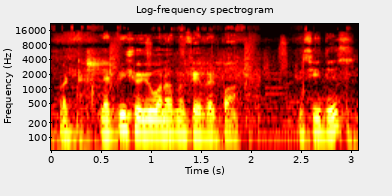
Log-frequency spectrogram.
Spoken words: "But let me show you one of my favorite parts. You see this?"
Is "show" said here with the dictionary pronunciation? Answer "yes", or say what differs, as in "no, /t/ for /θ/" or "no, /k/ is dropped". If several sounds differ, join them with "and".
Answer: yes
